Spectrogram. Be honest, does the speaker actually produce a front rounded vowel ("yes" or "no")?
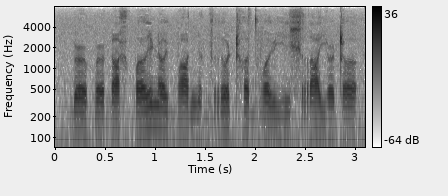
yes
